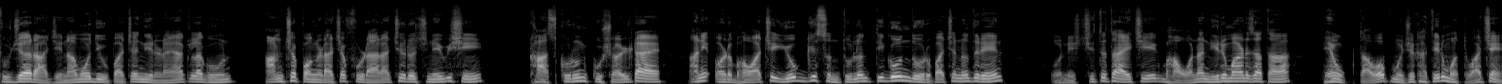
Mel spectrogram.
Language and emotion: Goan Konkani, fearful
